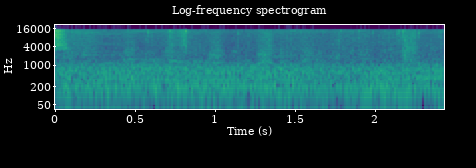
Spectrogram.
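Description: An Old English Sheepdog makes a few faint, short sounds over a steady background hiss while she wears a head collar fitted for the first time.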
